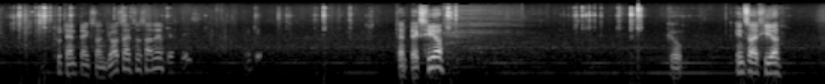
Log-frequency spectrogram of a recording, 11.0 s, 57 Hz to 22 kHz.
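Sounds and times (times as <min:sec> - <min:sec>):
faint rustle: 0:00.0 - 0:05.2, 0:10.4 - 0:11.0.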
